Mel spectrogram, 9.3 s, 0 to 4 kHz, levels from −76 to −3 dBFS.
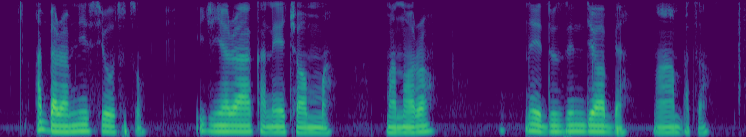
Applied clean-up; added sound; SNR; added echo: none; none; none; none.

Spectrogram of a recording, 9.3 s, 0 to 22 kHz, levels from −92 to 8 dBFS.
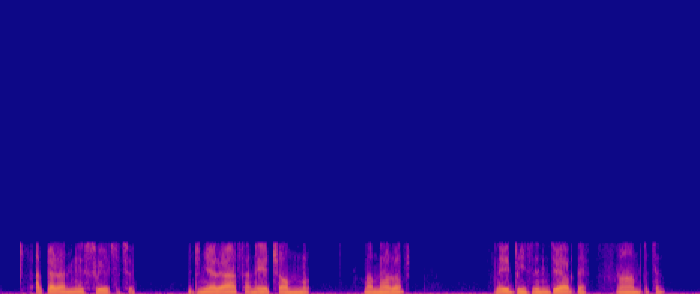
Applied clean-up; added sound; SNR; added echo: neural diffusion model UNIVERSE++.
